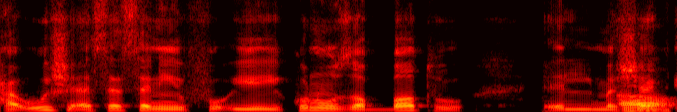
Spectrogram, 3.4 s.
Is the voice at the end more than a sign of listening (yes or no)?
no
